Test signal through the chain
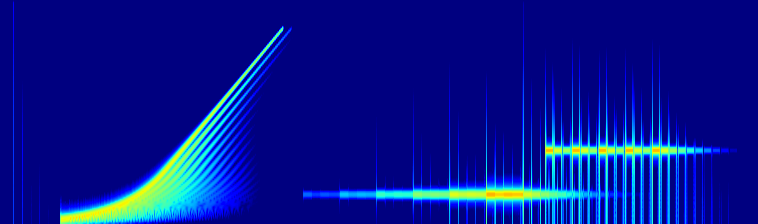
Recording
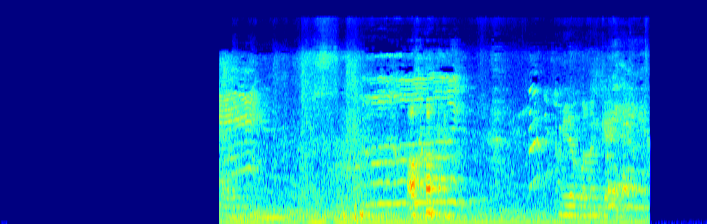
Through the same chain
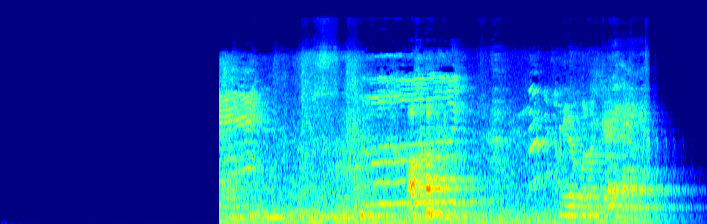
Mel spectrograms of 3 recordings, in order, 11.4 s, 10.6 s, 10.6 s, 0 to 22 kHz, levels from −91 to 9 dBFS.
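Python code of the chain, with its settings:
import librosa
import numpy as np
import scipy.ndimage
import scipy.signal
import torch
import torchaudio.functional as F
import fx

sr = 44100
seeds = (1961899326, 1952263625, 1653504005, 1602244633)

y = fx.high_shelf(x, sr, hz=6300.0, db=-7.0)
y = fx.echo_filtered(y, sr, ms=129, feedback_pct=65, hz=1300.0, wet_db=-6.5)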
